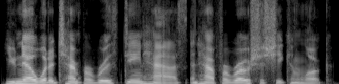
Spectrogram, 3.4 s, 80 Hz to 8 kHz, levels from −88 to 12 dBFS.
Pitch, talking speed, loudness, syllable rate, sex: 140 Hz, 245 wpm, -20 LUFS, 5.6 syllables/s, female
